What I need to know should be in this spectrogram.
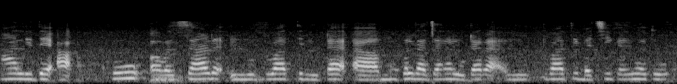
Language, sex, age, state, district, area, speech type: Gujarati, female, 18-30, Gujarat, Valsad, rural, spontaneous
